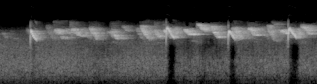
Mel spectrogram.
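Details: Puteh (oriental white-eye) giving a steady flow of thin, high warbled notes, with a few crisp clicks punctuating the rippling twitter.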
